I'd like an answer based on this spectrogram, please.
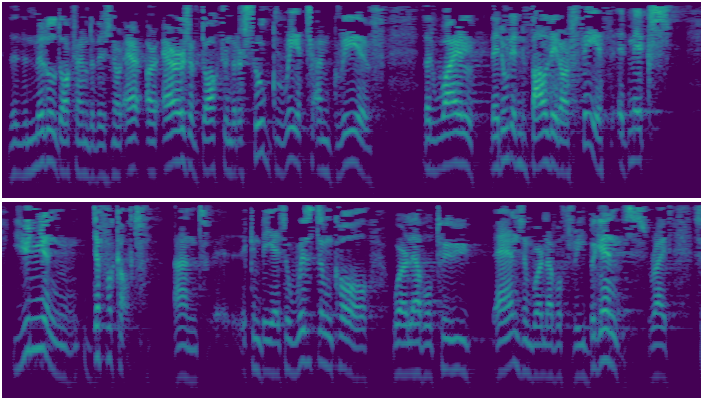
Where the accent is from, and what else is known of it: United Kingdom; now in United States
